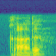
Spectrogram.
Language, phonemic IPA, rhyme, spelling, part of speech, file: German, /ˈʁaːdə/, -aːdə, Rade, proper noun / noun, De-Rade.ogg
- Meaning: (proper noun) a municipality of Schleswig-Holstein, Germany; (noun) dative singular of Rad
